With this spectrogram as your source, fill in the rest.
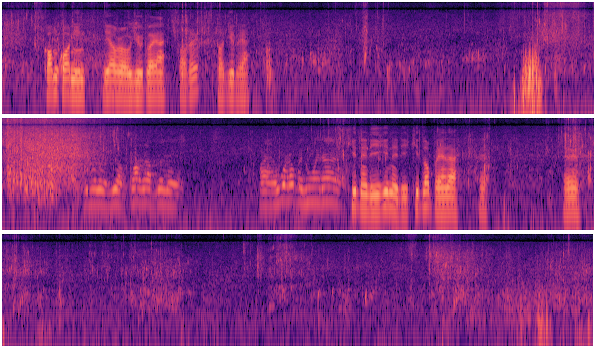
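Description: A paddle dips and splashes in water.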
